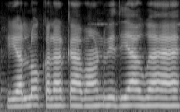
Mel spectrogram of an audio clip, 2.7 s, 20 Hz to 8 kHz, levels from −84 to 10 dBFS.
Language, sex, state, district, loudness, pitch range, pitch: Hindi, male, Jharkhand, Garhwa, -13 LUFS, 205-210 Hz, 205 Hz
